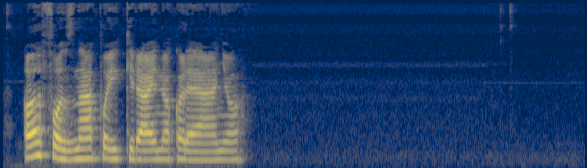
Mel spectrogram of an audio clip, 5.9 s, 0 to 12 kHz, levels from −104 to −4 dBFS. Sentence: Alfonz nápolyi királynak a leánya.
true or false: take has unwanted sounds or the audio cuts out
false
